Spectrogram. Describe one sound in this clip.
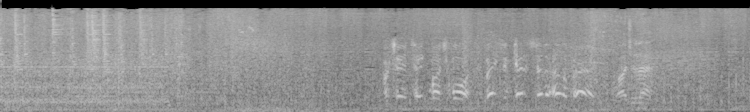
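A helicopter engine and rotor roar steadily.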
